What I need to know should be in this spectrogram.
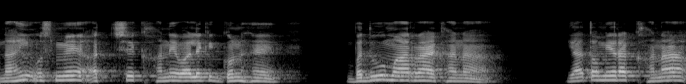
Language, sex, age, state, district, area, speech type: Hindi, male, 45-60, Rajasthan, Karauli, rural, spontaneous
